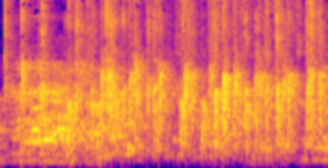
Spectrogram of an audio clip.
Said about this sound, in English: Last answer I ever expected was sausage weight guessing. So I think that deserves an extra round of applause.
